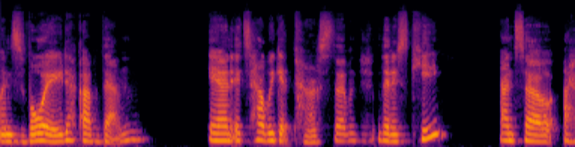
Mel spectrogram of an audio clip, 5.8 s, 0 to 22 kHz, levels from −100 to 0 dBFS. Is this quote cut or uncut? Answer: uncut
